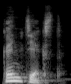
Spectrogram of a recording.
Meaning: context
- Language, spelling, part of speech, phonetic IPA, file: Russian, контекст, noun, [kɐnʲˈtʲekst], Ru-контекст.ogg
